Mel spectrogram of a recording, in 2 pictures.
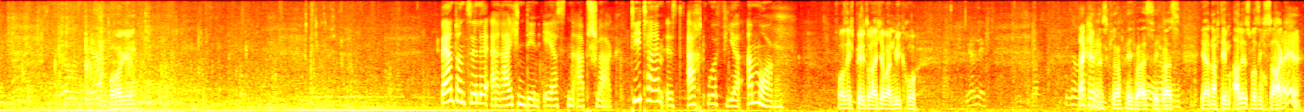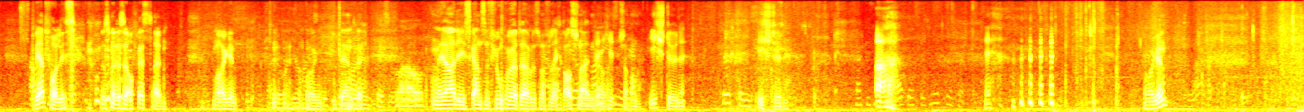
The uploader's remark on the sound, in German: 9 Loch im Wittelsbacher GC Mic´d up. Beide waren die gesamten 18 Loch über verkabelt und heute hörst Du die ersten neun Loch dieser Runde.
